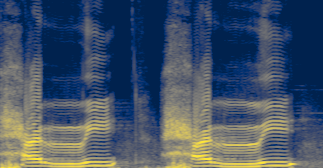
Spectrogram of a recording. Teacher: را کو موٹا نہیں کرنا، پتلا کر رہے ہیں، ہا کو گلے سے نکالیں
